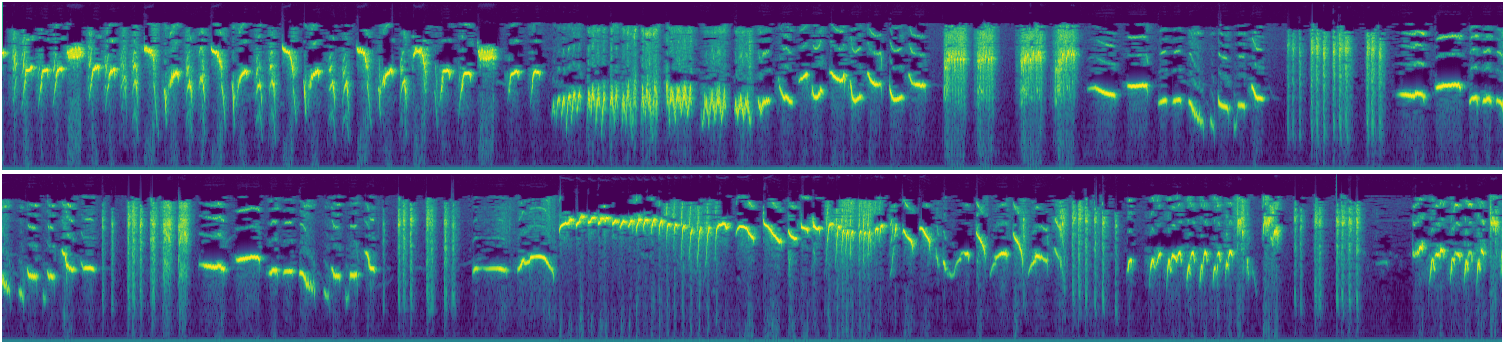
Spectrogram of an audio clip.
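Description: White-rumped shama (murai batu) singing a long, varied song: fast runs of sharp sweeping notes, slurred whistles that rise and fall, and high trills, broken several times by bursts of sharp clicks.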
